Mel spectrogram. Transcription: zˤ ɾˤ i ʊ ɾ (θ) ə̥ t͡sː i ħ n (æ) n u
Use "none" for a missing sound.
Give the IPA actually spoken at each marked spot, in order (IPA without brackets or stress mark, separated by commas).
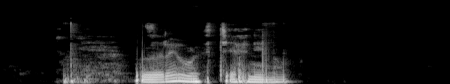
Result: θ, i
